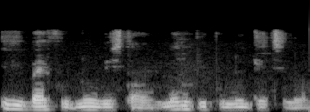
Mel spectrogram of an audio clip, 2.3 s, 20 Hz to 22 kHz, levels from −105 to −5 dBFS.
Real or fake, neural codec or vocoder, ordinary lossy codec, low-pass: real; none; none; 7.2 kHz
